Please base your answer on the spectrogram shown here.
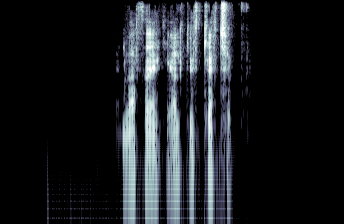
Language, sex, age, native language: Icelandic, male, 40-49, Icelandic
